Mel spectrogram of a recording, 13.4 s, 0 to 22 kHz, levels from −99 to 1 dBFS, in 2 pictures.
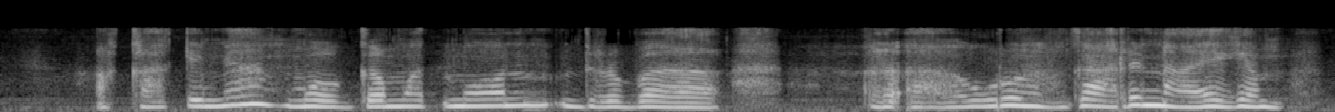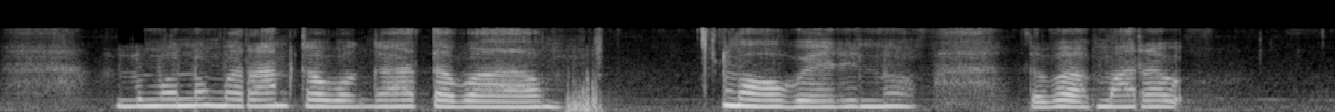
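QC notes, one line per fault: No faults found in this speech clip. The Speex codec path leaves only light coding texture, with nothing above about 7.6 kHz, which fits a wideband setting of around 24 kbps.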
